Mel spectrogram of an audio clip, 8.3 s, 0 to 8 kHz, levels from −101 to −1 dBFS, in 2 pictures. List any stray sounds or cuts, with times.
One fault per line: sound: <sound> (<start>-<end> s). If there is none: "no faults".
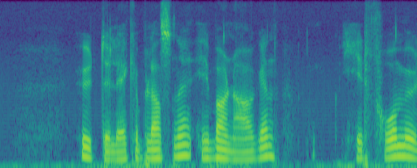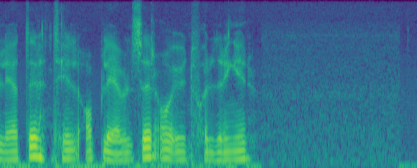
no faults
